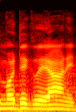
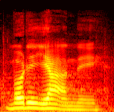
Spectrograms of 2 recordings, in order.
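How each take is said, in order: First: The G in the name is sounded. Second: The G in the name is silent. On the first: It is the version listeners understand more easily. "I tend to say Modigliani just to be understood" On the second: It is the original Italian pronunciation. "in Italian, you don't pronounce the G"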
